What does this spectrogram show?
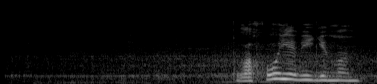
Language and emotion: Russian, neutral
